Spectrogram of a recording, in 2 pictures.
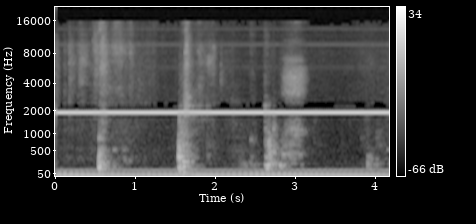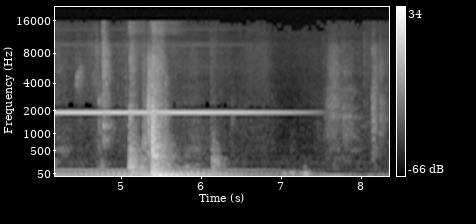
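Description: Film sound design: a steady high ringing tone over a low drone, with dull thumps about once a second early on and a much louder thump about five seconds in. The tone and the drone fade out near the end.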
